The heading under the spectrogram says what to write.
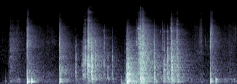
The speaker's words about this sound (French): Il entre, elle ferme la porte.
